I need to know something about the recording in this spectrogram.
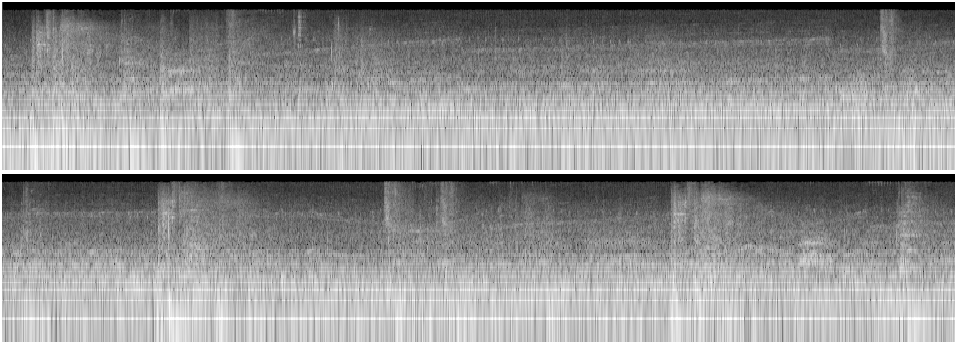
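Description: A game car engine hums and revs up and down.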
